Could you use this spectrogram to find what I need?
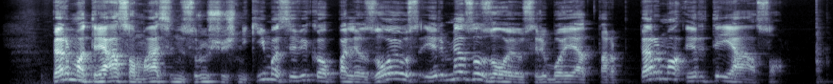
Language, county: Lithuanian, Panevėžys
